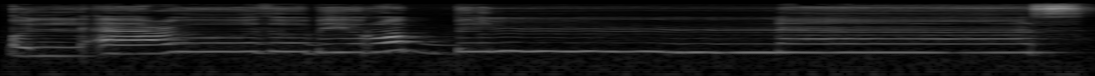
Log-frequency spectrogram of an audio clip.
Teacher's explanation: تو یعنی کہ ہمیں جو ناس لفظ ہے یہاں پہ جو نون تشدید ہے اسے ہم نے 2 کاؤنٹس تک ناک میں گھمانا ہے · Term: غنہ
